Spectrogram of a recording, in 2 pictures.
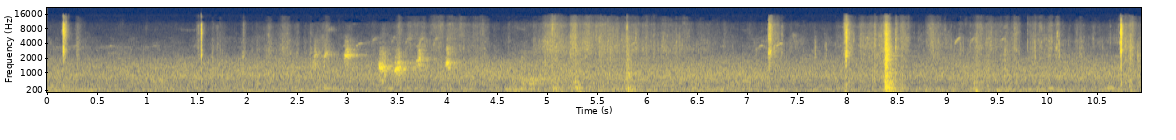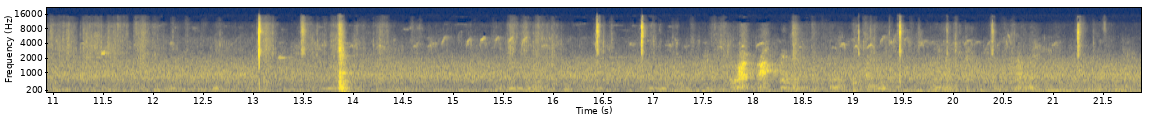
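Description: Leafy branches rustle as they are handled.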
